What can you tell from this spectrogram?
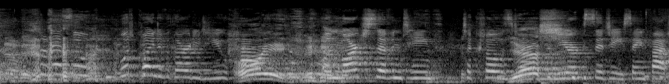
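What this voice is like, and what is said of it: Irish accent. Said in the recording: “she has a beautiful Irish accent”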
